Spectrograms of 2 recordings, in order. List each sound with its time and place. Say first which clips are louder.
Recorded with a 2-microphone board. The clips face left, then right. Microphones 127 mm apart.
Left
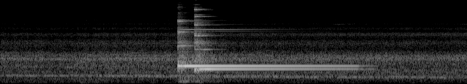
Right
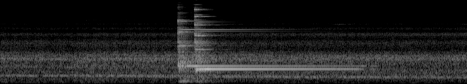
1.8 s a doorbell: left 7 dB; 60° left (ahead or behind), 2.5 m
